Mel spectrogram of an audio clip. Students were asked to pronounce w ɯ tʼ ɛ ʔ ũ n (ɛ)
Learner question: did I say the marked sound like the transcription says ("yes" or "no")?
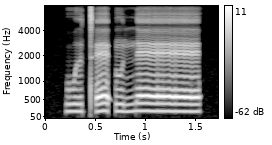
no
